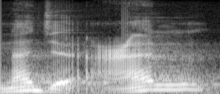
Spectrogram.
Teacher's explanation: naj'al jim sukun dibaca mantul qalqalah sughra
